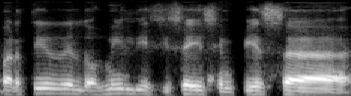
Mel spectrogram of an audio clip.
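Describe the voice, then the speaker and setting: A man speaks at a moderate pace with a dark, mellow tone and lively intonation. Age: 60s. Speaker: comedian. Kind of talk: interview. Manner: halting.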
